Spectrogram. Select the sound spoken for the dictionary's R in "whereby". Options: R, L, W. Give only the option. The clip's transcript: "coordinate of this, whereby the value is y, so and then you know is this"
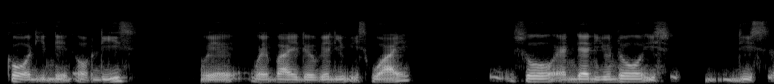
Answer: W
